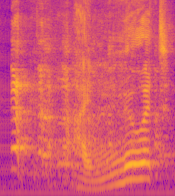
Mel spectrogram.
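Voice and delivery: stretched, rising mock-elated exclamation; retold elation. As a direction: draw it out, imitating delighted vindication. Retold relief at hearing his calling.

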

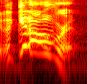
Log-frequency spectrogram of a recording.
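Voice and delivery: ordinary delivery

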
